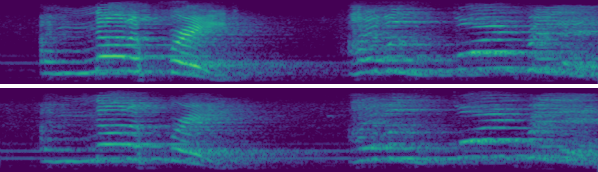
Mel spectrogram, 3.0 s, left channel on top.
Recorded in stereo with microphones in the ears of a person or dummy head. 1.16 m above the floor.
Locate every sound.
0.2 s a shout: 20° left (ahead or behind), 1.5 m; by 3.0 s 10° left (ahead or behind), 3 m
